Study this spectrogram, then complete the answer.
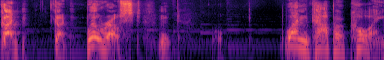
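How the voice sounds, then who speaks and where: A squeaky, raspy put-on character voice at middle pitch and a very slow pace, with faint music in the background. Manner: squawking.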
